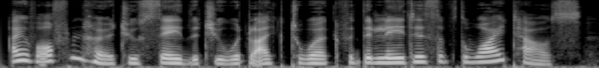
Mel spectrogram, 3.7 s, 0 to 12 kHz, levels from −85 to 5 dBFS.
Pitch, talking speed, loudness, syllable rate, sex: 200 Hz, 305 wpm, -22 LUFS, 6.6 syllables/s, female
